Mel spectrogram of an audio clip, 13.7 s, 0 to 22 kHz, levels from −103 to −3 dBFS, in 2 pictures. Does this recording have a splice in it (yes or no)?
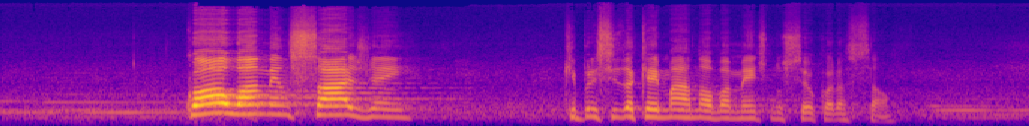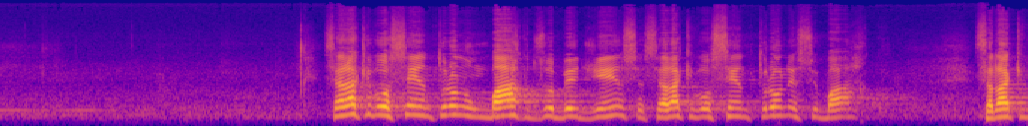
no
